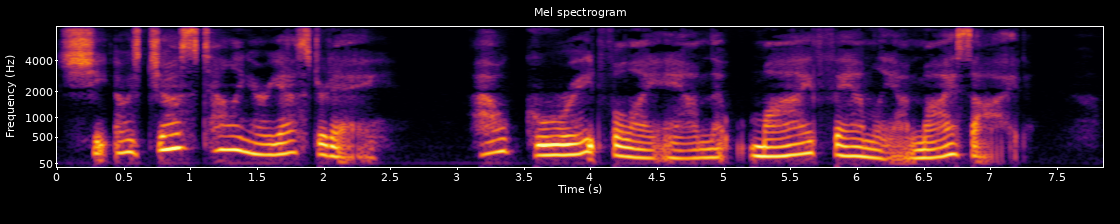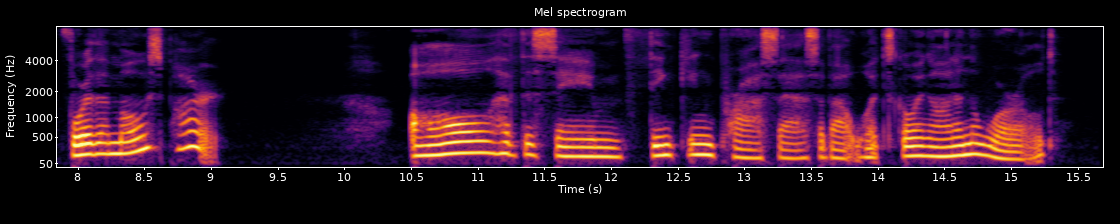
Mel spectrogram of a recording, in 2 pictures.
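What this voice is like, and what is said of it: Whispering. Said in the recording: “trying to whisper.”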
